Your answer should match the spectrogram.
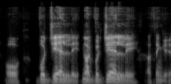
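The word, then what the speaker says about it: Vögele: get the pronunciation right i keep calling it virgelli i think it's vogelli or vogeli no bugelli i think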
